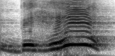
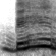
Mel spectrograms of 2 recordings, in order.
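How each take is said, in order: First: The word ends with an added vowel sound. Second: The word ends on a consonant sound. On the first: The speaker calls it wrong. "ये बेहे क्या होता है?" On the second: The speaker calls it right. "वो बेह लफ्ज है।"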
